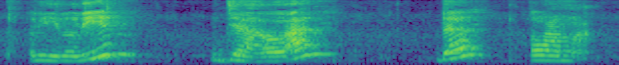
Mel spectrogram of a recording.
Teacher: Bunyi ini dihasilkan saat lidah menyentuh langit-langit, tetapi udara mengalir di samping lidah. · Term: konsonan sampingan L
